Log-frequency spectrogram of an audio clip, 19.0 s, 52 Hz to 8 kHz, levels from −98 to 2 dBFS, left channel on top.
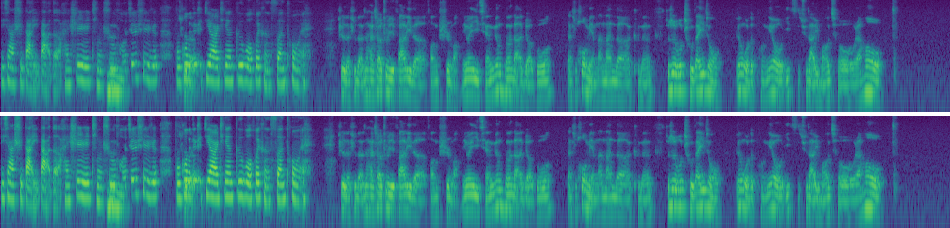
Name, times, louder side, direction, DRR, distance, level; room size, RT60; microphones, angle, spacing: voice 1, 0.0-6.2 6.5-6.7, right 5 dB, 75° right, 0.4 m, -26 dB
voice 2, 2.1-2.5 3.7-3.9 6.8-11.0 11.3-14.4 14.7-17.9, equal, 5° left, 0.4 m, -30 dB
3.6 x 2.4 x 3.0 m
head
